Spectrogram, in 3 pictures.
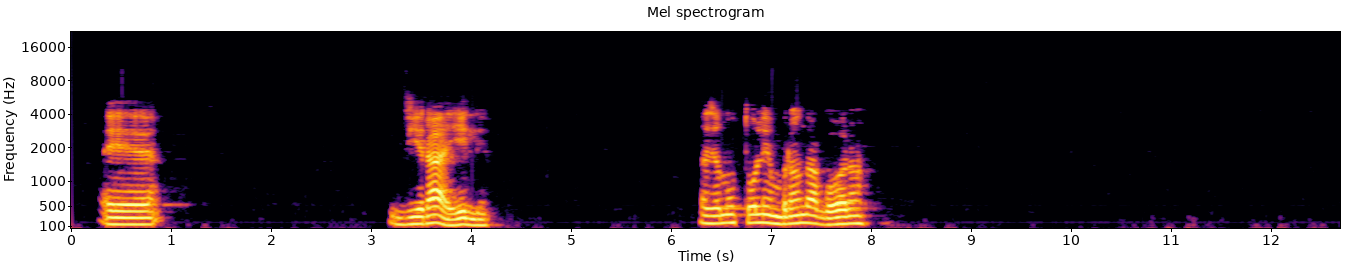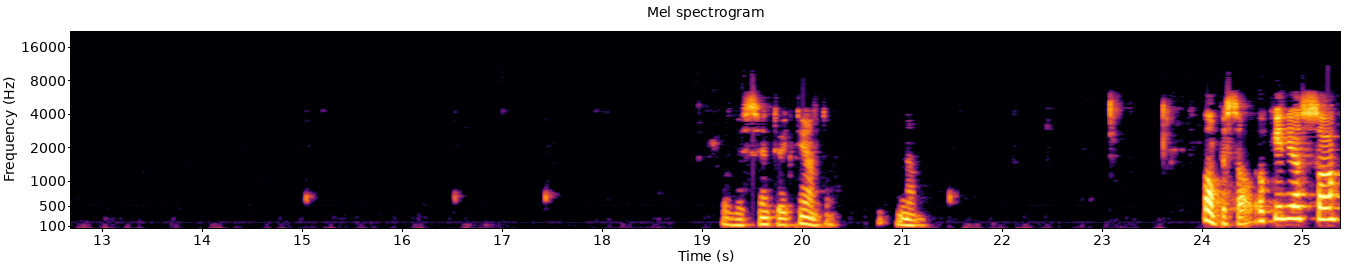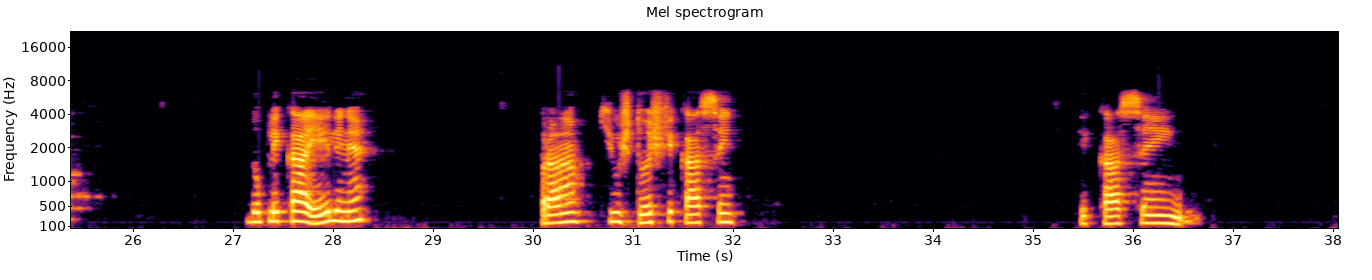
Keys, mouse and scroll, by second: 15.0-16.8 drag, 21.4-23.2 drag, 24.4-28.5 middle drag, 30.4-34.2 middle drag.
